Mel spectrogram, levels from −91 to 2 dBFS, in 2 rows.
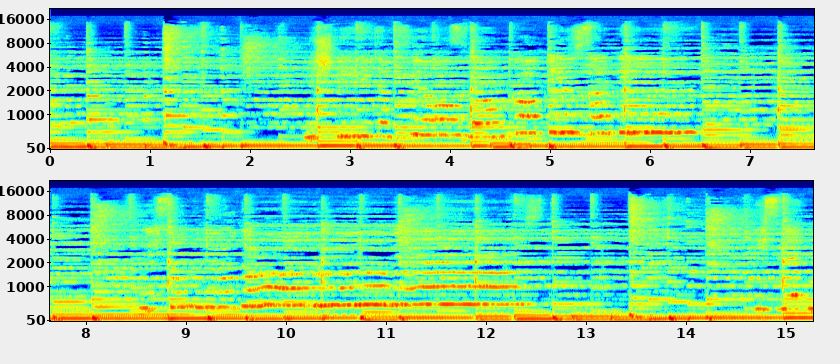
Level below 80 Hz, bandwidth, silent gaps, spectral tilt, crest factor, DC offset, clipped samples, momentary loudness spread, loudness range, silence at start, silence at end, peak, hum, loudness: -28 dBFS; 18 kHz; none; -5 dB/octave; 14 dB; under 0.1%; under 0.1%; 5 LU; 2 LU; 0 s; 0 s; 0 dBFS; none; -15 LUFS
